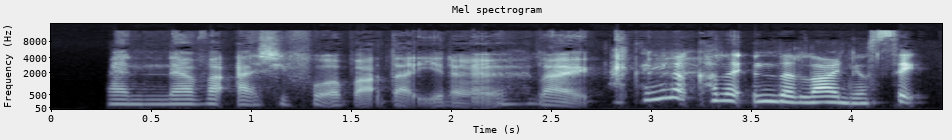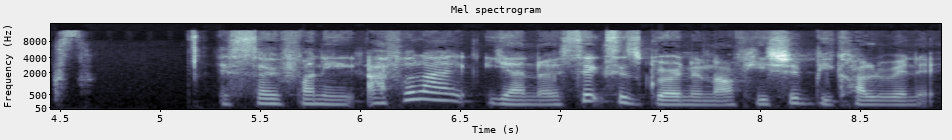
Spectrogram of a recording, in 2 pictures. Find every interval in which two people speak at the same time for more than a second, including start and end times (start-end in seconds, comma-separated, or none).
none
